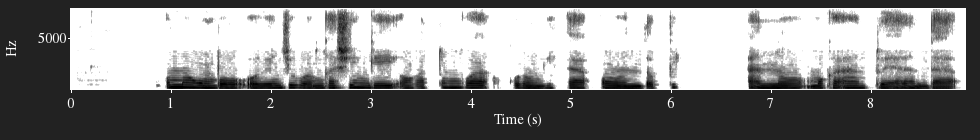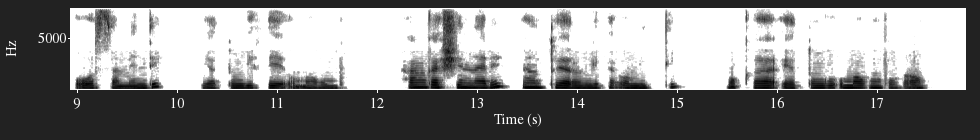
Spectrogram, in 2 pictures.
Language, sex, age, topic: Oshiwambo, female, 36-49, agriculture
